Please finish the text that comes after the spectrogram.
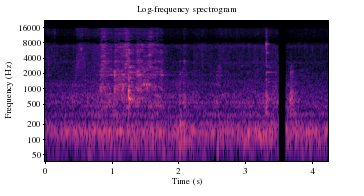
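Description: Cumin seeds fry in a pan with a gentle sizzle while a spoon stirs and scrapes against the metal in irregular soft strokes, close and fairly quiet.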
